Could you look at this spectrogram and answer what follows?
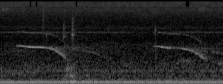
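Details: At an evening campsite at South Gate, Moremi Game Reserve, Okavango Delta, Botswana, in the February wet season, a Pearl-spotted Owlet being mobbed by other birds gives two drawn-out whistles, each sliding from high to mid pitch, about 1.5 seconds apart, over a low hum.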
